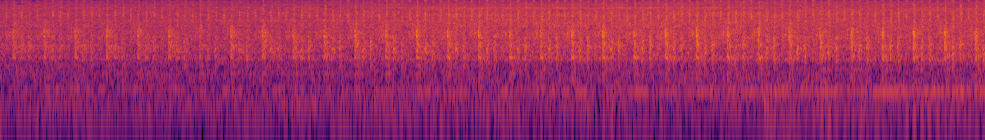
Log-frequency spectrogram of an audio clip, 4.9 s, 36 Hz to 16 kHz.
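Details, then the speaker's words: Hyundai Sonata 2.0 G4KD petrol, 175,000 km, knocking after winter: sharp regular knock about three a second at idle, piston slap from scored cylinders. "Как вы все прекрасно слышите стучит стучит задиры естественно по цилиндрам пошли поршня брякают от этого стук"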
